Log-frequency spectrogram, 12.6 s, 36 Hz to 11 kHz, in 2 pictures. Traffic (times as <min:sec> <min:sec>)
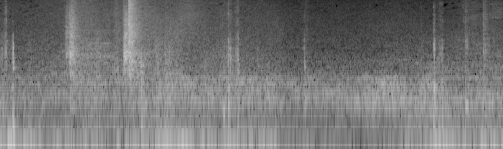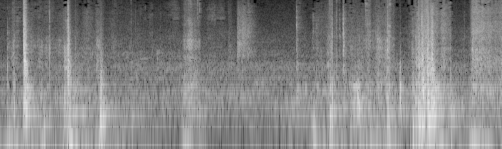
0:03.8 0:11.5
